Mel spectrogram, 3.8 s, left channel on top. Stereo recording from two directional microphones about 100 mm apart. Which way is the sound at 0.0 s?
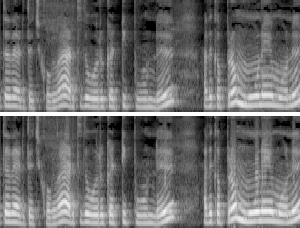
20° right (ahead or behind).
